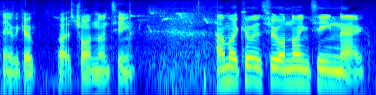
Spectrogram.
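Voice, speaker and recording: Very animated and fast, a medium-pitched man chats to camera and runs radio checks for a casual outdoor vlog, hesitating as he thinks aloud. He's beside a vehicle in the countryside, the recording has its highs cut off, and vehicle noise carries in the background.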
